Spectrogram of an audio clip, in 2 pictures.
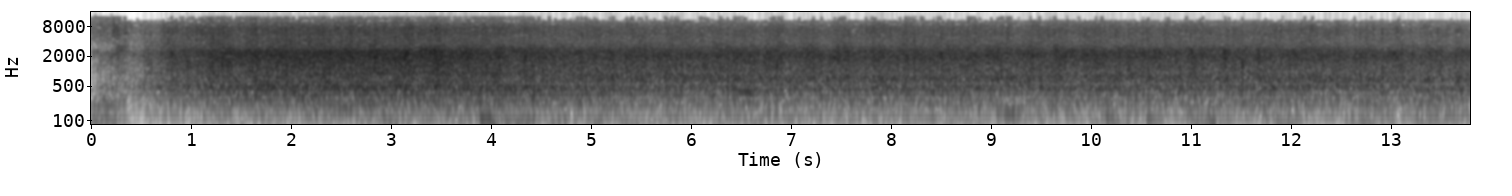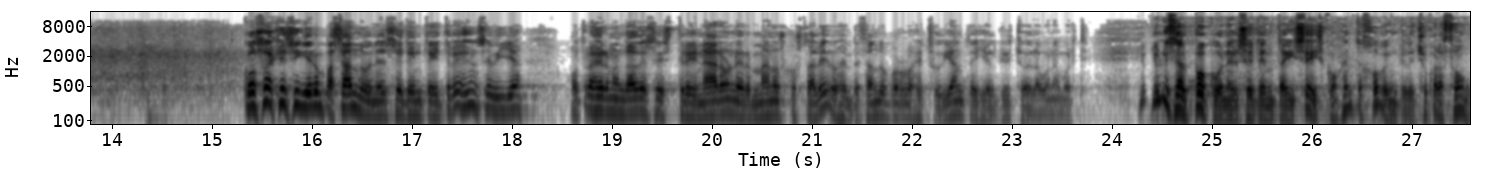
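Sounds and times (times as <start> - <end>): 
audience applause: 0.0 - 15.6
speech: 15.4 - 27.5.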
